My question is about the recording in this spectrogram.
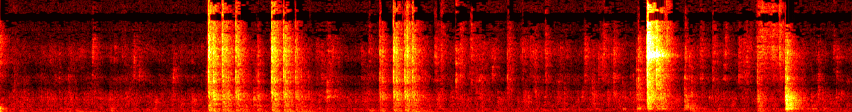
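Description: Several irregular clacks and knocks of kitchen utensils and a pan being handled at the stove, the loudest about six and a half seconds in.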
